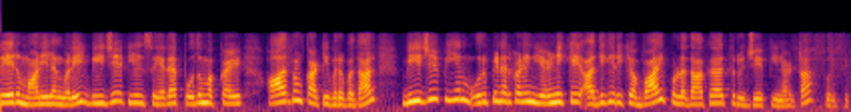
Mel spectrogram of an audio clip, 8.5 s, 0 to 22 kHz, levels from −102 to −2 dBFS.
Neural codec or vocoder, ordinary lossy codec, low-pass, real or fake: codec, 16 kHz, about 1 kbps, DyCAST, with the encoder's durations; none; 7.2 kHz; fake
